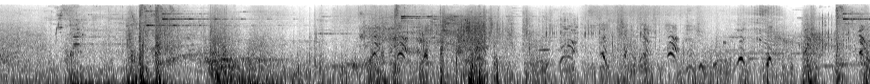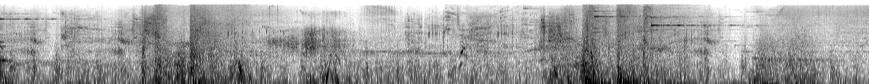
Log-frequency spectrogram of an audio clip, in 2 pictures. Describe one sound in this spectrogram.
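Magical blasts burst with loud, bright whooshes.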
